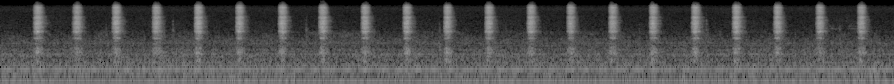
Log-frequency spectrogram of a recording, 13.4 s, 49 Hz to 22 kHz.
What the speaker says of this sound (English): Now do 21 Kapal Bhatis after one abdominal breath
